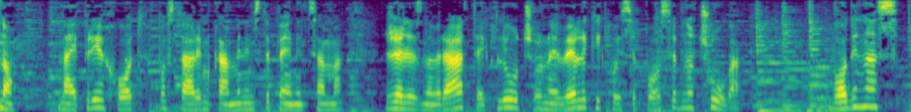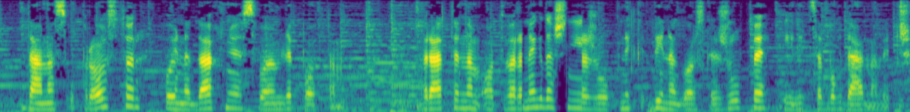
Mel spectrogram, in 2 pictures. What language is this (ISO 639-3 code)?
hrv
